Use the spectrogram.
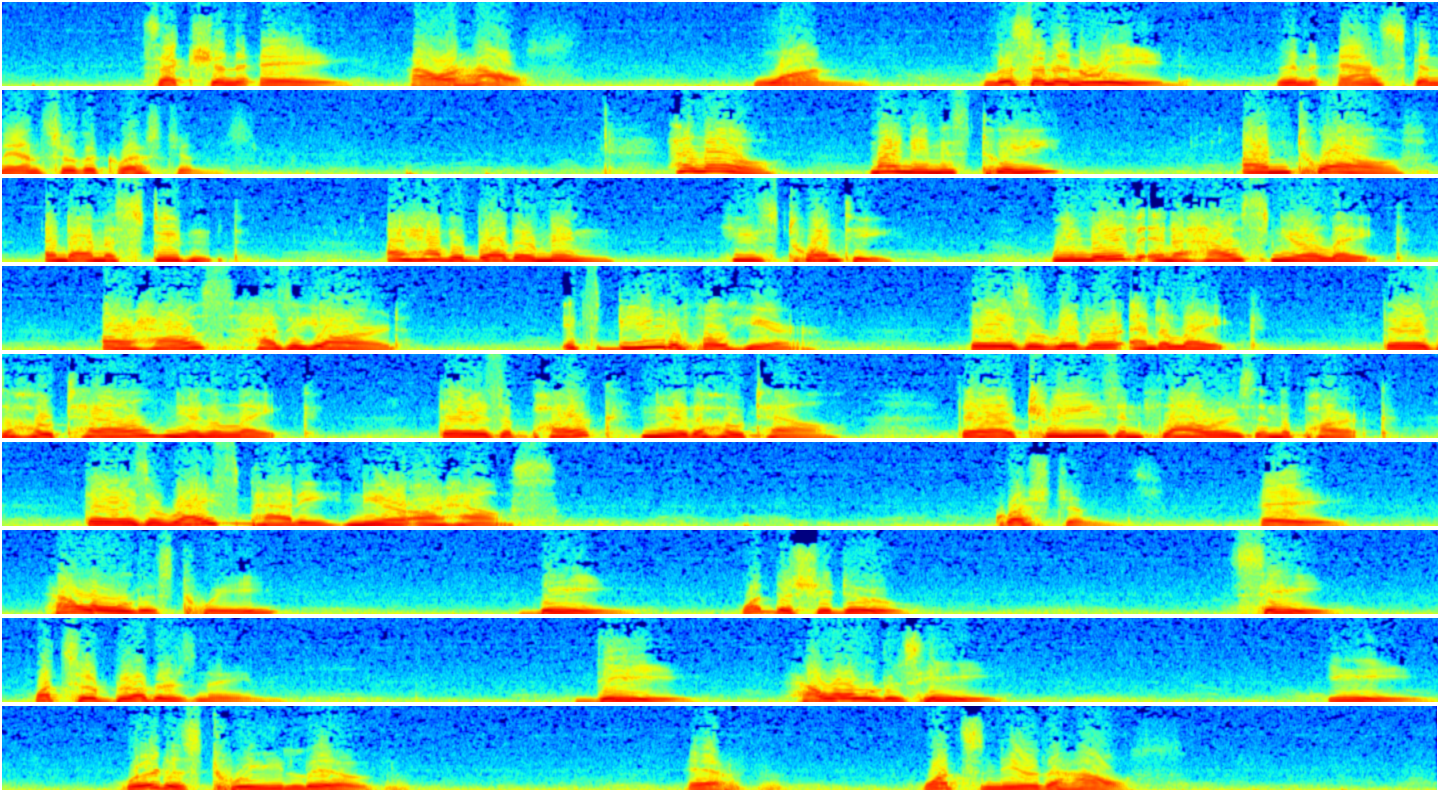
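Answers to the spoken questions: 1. 12
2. She's a student
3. Ming
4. 20
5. In a house near a lake
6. A rice paddy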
